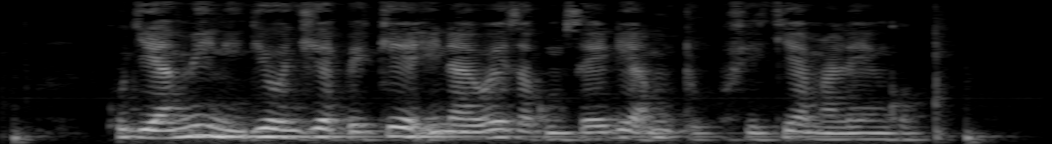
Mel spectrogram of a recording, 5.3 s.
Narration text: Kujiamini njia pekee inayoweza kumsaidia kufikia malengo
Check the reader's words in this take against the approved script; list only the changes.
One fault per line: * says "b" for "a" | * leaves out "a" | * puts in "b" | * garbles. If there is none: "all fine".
* puts in "ndio"
* puts in "mtu"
